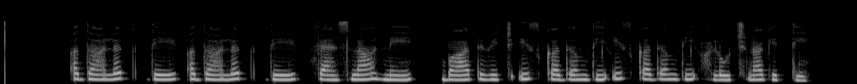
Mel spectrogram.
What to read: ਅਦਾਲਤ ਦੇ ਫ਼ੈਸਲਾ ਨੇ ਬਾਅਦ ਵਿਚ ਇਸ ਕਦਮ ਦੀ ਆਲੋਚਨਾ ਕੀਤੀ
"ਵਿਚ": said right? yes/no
yes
